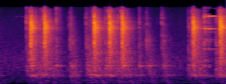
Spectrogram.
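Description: Manual desktop typewriter being typed on, the keys striking in a quick, fairly even run of clacks at about five a second, starting after a brief quiet at the very beginning.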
